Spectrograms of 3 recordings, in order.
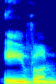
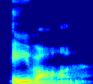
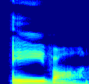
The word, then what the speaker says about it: Avon: cannot say Avan Cosmetics the word is pronounced Avon Avon we stress both syllables we have the long a Avon and we have the open a like hot and stop not aan aan is not a closed syllable it's an open syllable Avon Avon Cosmetics these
